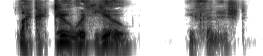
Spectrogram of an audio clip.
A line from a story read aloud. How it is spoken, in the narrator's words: the words spat out almost savagely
